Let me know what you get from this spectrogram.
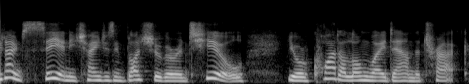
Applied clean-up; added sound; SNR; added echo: none; none; none; none.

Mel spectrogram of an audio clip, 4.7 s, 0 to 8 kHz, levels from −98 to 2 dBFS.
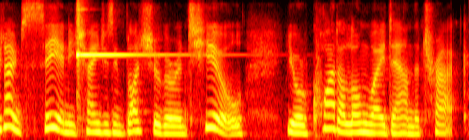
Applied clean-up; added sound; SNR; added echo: none; Glockenspiel; 3 dB; none.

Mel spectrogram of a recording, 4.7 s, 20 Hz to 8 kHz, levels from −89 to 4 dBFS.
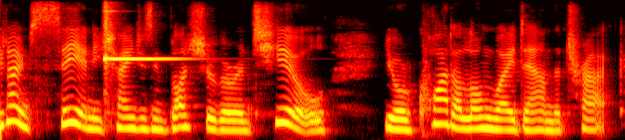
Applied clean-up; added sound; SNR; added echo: classical method log-MMSE.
